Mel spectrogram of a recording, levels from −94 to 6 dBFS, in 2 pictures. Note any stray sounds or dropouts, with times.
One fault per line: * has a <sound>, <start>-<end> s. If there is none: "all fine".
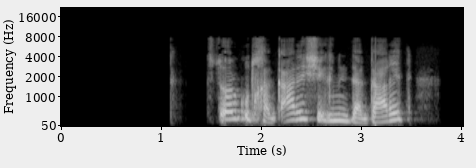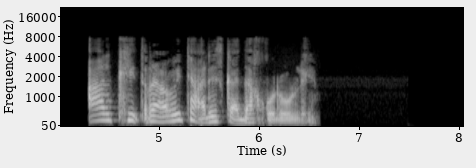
all fine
